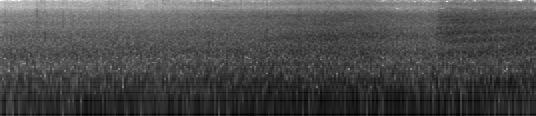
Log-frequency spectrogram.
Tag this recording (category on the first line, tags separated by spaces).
Sound effects > Vehicles
automobile car outside vehicle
